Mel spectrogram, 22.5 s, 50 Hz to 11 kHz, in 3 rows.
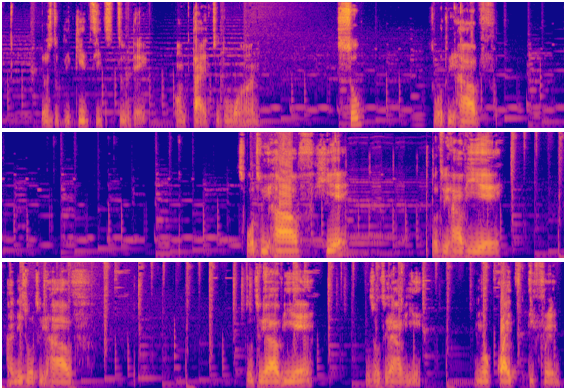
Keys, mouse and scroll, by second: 0.0 right click, 1.1 click, 8.3 typing, 14.3 typing, 17.0 click.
